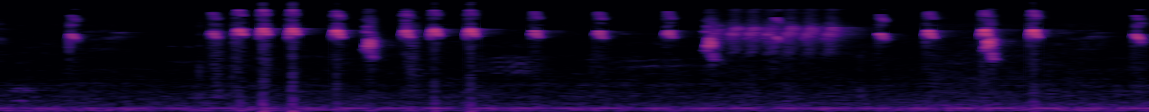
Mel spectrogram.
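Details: Ruby-cheeked sunbird female calling to a male, a lure recording: thin high-pitched chips delivered at a steady pace of about three per second, with a brief scratchy buzzy trill midway, and a faint low hum beneath.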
